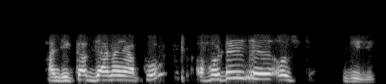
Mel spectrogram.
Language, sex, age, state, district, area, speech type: Hindi, male, 18-30, Madhya Pradesh, Bhopal, urban, conversation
